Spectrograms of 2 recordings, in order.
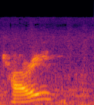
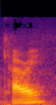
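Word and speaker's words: Kari: disappeared by the way it's spelled k a r i in case I'm um not pronouncing it properly so it's carry with a K not a c well it's just I feel like I'm I feel like people might be thinking I'm saying Curry it's it's it's no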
